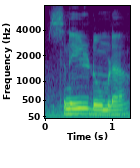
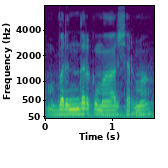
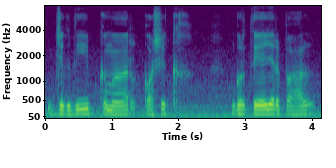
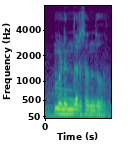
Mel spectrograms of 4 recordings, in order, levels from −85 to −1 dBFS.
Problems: constant background noise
